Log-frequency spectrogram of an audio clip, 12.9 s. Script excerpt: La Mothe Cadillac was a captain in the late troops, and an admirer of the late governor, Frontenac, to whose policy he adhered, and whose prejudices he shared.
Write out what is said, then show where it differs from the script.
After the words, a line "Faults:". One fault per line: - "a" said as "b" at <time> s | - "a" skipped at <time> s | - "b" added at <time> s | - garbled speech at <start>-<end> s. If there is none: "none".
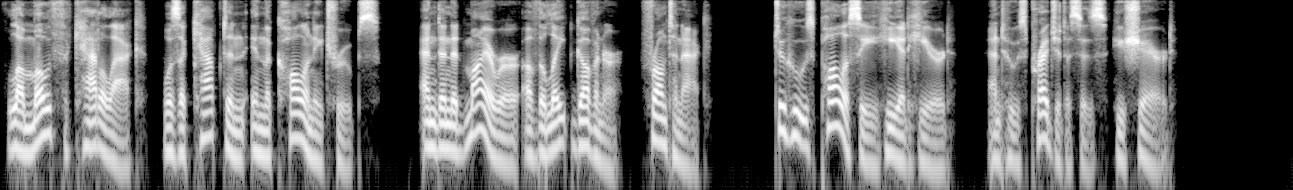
La Mothe Cadillac was a captain in the colony troops, and an admirer of the late governor, Frontenac, to whose policy he adhered, and whose prejudices he shared.
Faults:
- "late" said as "colony" at 2.7 s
